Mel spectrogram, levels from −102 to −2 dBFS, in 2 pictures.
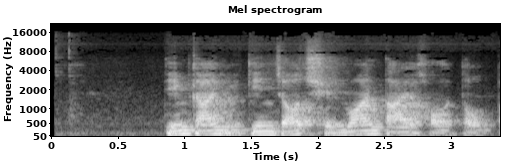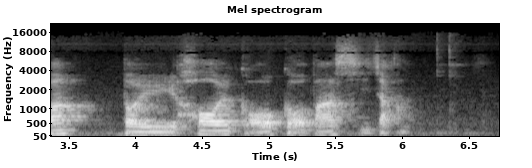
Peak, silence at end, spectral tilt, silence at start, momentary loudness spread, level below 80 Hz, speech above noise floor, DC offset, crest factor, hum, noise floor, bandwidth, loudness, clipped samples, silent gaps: -2 dBFS; 0.7 s; -6.5 dB/octave; 0.85 s; 10 LU; -44 dBFS; 36 dB; under 0.1%; 16 dB; none; -52 dBFS; 13.5 kHz; -17 LUFS; under 0.1%; none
